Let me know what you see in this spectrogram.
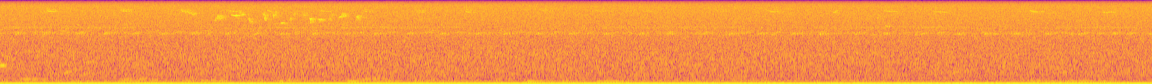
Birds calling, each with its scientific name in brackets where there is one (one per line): Chestnut-capped Brushfinch (Arremon brunneinucha)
